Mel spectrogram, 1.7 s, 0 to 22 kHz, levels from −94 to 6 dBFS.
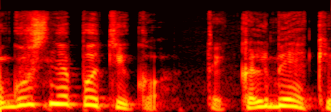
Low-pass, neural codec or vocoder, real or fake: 14.4 kHz; none; real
